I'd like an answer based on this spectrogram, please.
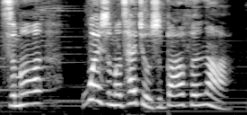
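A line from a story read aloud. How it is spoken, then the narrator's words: Provocative. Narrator (Chinese): 挑衅似的说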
